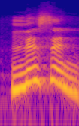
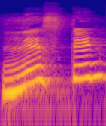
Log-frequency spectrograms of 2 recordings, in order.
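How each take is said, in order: First: No t sound is heard in the middle. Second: A t sound is heard in the middle. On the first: The speaker calls it right. "इसको पढ़ेंगे लिसन" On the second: The speaker calls it wrong. "लिस्टिन पढ़ोगे क्या इसको"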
